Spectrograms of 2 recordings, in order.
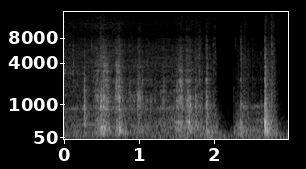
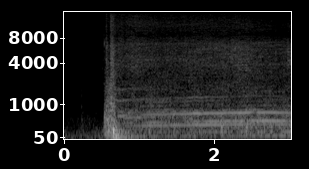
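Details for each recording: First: Honda CR-V power window before regulator replacement: stuttering, rattling whir in uneven bursts as the glass moves, then stops; the regulator cable was found frayed and torn up, near breaking. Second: Honda CR-V power window after replacing the window regulator; the old one's cable was torn and noisy. Two smooth, even motor runs of about 3.5 seconds with a steady hum, no grinding or clicking. Normal power window operation.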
